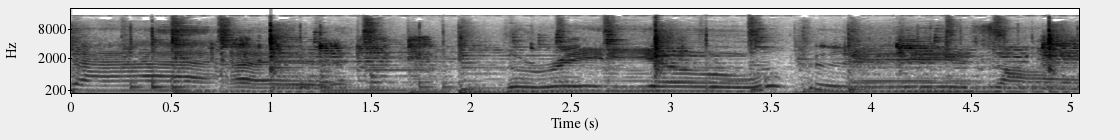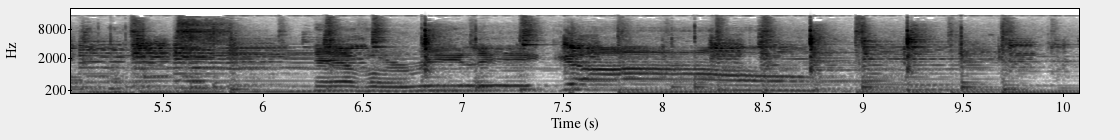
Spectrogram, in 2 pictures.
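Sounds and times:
live band playing guitars: 0:00.0 - 0:10.0.

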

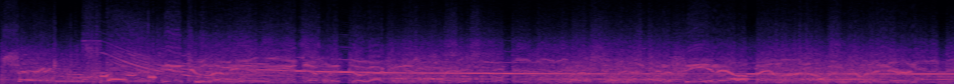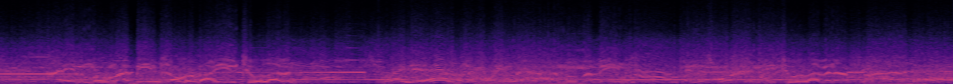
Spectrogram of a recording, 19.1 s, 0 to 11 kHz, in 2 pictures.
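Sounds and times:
garbled radio voices: 0:00.0 - 0:19.0
radio band noise: 0:00.0 - 0:19.0
radio whistle tones: 0:00.8 - 0:19.0.

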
